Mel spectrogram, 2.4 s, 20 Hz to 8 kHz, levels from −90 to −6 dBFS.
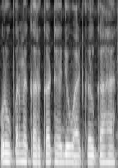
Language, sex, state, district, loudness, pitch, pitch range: Hindi, male, Jharkhand, Ranchi, -14 LUFS, 140 Hz, 135-150 Hz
